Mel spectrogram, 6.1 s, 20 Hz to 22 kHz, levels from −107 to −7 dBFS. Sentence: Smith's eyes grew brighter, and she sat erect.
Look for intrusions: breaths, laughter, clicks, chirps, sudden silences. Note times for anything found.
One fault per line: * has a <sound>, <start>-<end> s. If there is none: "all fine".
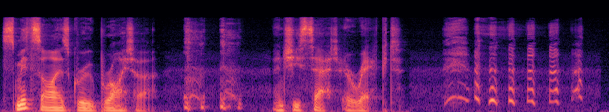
* has a cough, 1.8-2.5 s
* has a laugh, 4.4-5.9 s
